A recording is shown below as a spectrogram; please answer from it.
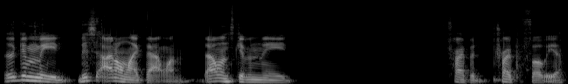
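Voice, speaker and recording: A young man streaming live, talking casually with a lively, bouncing pitch that swings up and down. He rants, swears freely and mutters asides into his microphone. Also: moderate pace. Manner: animated, profane ranting. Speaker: livestreamer. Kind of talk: casual livestream commentary.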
